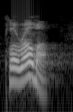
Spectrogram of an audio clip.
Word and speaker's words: pleroma: Because the word fullness in the Greek is pronounced pleroma.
